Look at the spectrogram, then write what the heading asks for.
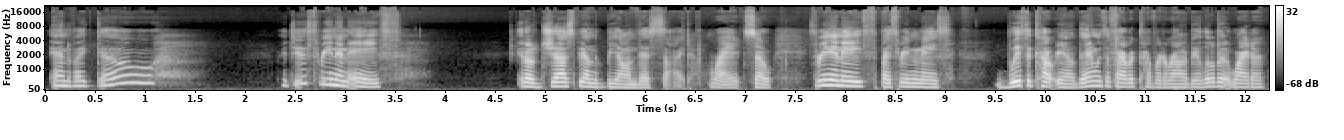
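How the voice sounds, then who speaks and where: A woman hosting a casual crafting tutorial, chatty and thinking aloud as she works, slightly hoarse and often clearing her throat. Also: lowish voice, expressive, fairly quick, darkish tone, dry recording. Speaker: craft video host.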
